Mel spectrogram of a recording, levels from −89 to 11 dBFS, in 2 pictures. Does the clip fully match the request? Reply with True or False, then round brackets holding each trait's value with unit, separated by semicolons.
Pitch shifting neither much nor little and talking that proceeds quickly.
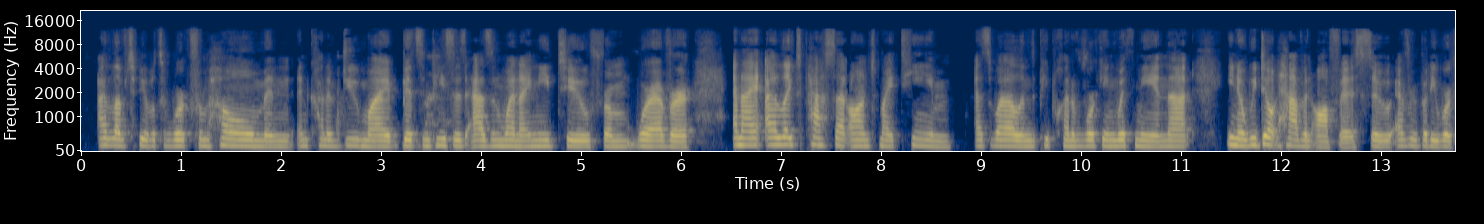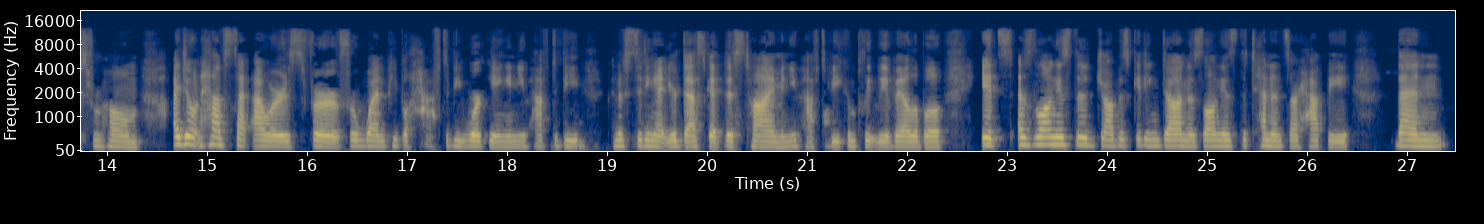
False (2.0 semitones; 245 wpm)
